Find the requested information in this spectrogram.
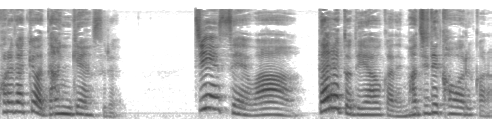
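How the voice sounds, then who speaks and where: A woman with a fairly high pitch speaks in an animated tone at a moderate pace, her intonation lively and her voice somewhat breathy. Her loudness swings a lot against a quiet background. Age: 40s. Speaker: YouTuber; self-help vlogger. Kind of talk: casual monologue. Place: home room. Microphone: webcam.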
